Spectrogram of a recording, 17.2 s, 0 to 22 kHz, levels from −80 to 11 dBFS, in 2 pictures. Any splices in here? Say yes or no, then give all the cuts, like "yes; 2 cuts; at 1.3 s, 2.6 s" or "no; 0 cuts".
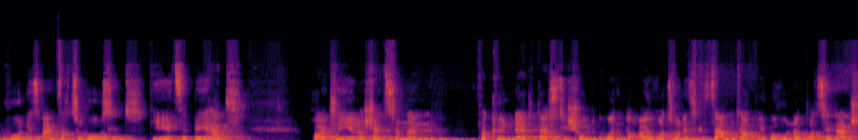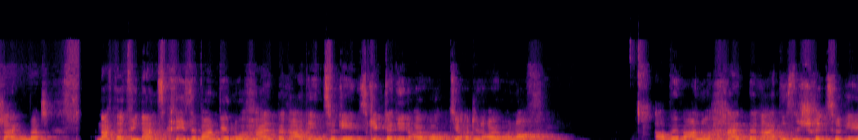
yes; 1 cut; at 9.4 s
